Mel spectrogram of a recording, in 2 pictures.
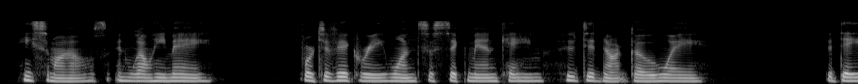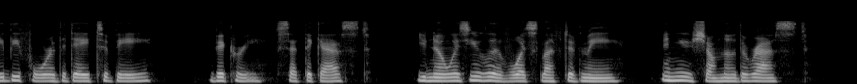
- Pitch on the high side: No, medium, 155 Hz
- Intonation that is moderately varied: No, narrow, 1.8 semitones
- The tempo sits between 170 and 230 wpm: No, average, 155 wpm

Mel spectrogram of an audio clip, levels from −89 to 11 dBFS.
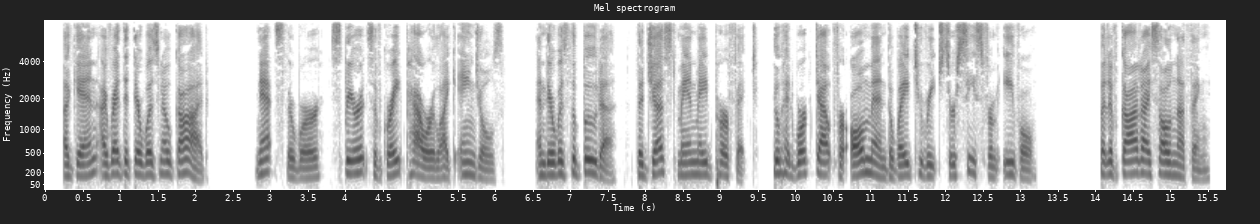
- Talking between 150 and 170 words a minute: No, average, 180 wpm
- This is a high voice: No, medium, 170 Hz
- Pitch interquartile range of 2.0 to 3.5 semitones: Yes, average, 2.9 semitones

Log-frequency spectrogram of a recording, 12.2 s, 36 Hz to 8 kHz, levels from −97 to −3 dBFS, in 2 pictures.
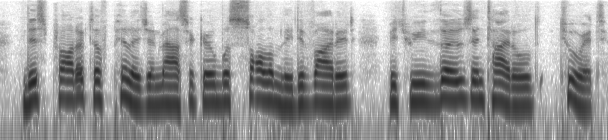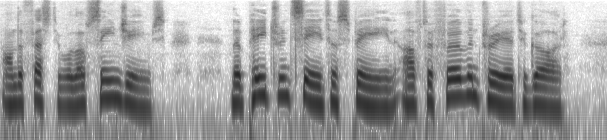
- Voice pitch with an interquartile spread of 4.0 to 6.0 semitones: No, average, 3.5 semitones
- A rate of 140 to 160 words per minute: Yes, average, 150 wpm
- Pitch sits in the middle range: Yes, medium, 150 Hz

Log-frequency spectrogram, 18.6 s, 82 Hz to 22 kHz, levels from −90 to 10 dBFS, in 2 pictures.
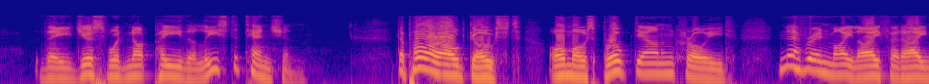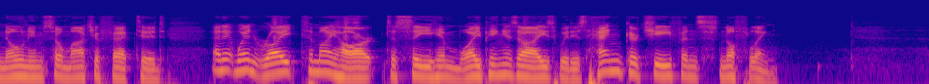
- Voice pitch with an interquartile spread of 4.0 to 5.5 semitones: Yes, average, 4.6 semitones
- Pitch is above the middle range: No, low, 135 Hz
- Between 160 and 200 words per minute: No, average, 145 wpm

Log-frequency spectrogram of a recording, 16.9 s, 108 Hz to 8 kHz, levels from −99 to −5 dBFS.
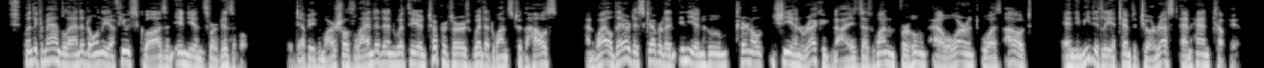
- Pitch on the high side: No, low, 125 Hz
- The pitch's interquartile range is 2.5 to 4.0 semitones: No, average, 4.7 semitones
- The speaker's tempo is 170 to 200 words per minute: Yes, average, 185 wpm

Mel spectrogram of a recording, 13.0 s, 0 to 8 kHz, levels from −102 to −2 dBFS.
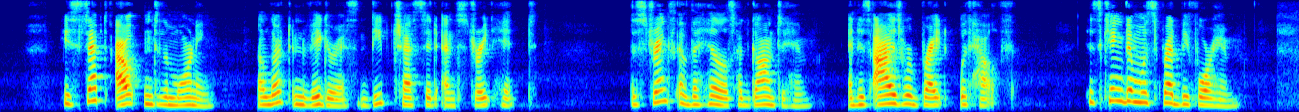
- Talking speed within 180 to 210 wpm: No, average, 165 wpm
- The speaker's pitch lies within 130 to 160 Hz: No, high, 205 Hz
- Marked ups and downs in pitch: No, average, 3.2 semitones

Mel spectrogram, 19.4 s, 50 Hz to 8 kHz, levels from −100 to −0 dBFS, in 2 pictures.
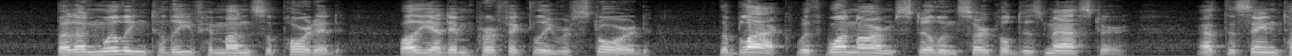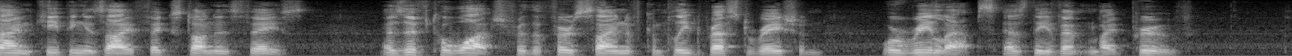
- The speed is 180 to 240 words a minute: No, average, 150 wpm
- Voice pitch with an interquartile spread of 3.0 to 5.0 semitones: No, narrow, 2.6 semitones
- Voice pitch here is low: Yes, low, 120 Hz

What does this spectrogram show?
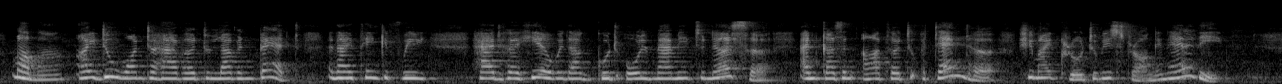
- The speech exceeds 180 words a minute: Yes, average, 190 wpm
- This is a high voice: Yes, very high, 280 Hz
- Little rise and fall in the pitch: Yes, narrow, 1.8 semitones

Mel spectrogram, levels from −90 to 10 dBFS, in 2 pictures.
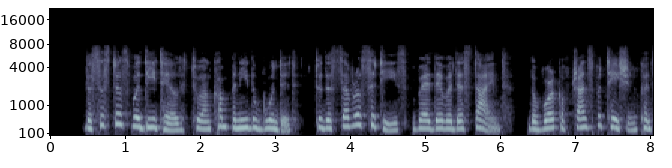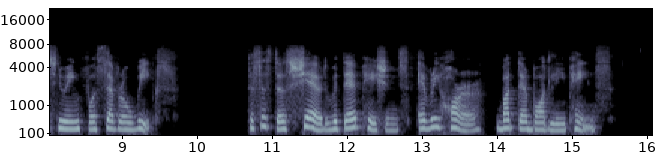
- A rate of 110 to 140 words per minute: Yes, slow, 135 wpm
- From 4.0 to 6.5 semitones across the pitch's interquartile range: No, average, 3.6 semitones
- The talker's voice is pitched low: No, high, 210 Hz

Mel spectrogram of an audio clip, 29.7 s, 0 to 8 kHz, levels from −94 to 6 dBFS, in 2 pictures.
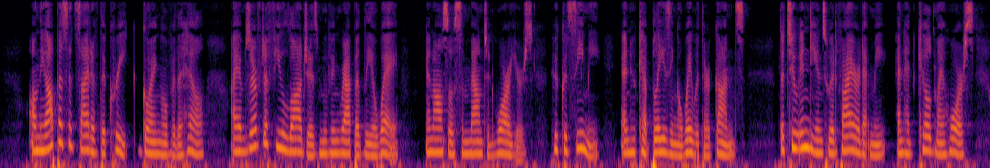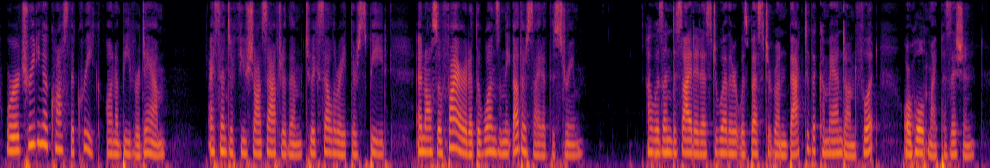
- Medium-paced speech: No, fast, 210 wpm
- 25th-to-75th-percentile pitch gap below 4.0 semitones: Yes, average, 3.3 semitones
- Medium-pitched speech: Yes, medium, 180 Hz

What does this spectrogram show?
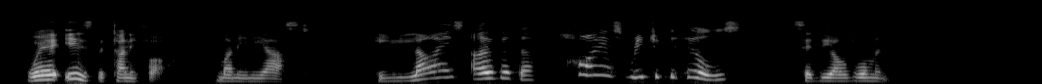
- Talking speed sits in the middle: No, slow, 125 wpm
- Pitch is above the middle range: Yes, high, 220 Hz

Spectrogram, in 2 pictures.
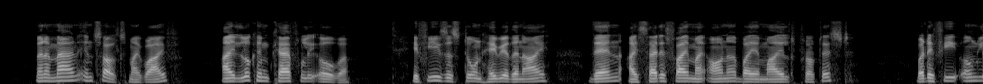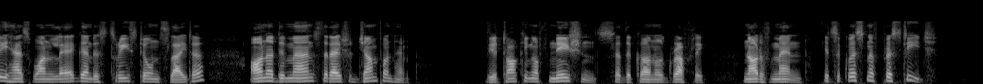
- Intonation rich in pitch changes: No, average, 3.7 semitones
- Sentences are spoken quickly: No, average, 195 wpm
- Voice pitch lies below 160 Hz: Yes, medium, 140 Hz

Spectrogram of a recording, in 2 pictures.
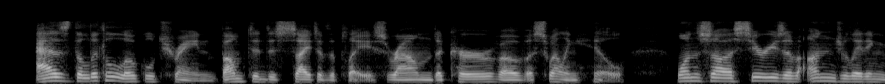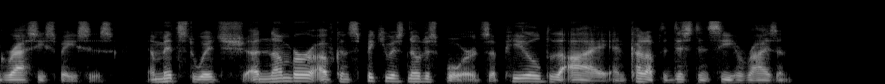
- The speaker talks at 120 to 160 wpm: Yes, average, 155 wpm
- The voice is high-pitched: No, low, 125 Hz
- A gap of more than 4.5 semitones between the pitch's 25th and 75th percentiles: Yes, average, 4.9 semitones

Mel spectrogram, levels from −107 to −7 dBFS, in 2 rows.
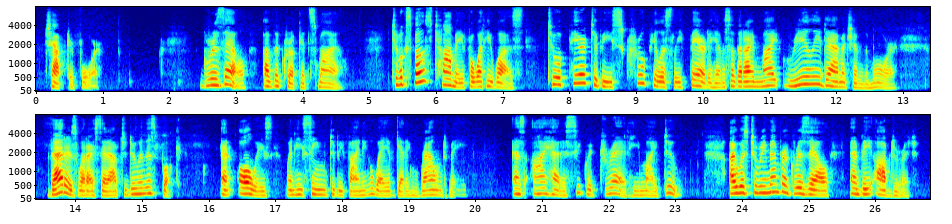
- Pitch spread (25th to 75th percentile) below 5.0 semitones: No, wide, 5.5 semitones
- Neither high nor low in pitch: Yes, medium, 180 Hz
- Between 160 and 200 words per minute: Yes, average, 165 wpm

